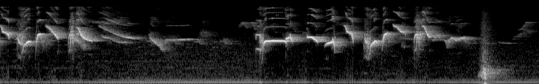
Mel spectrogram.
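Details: Oriental magpie-robin, a lead bird used to provoke other birds into singing: rich, varied whistled phrases with sliding, warbling notes in fast bursts, a short pause mid-clip, then another lively run ending in a brief knock.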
